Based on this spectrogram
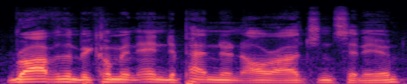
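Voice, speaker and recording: A British man chats to his live viewers while he plays, his voice sitting a little low. He rambles from one thought to the next, blunt and offhand, and swears freely. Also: fairly even intonation, racing. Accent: British English. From Britain. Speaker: game streamer. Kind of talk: casual chat with live viewers.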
